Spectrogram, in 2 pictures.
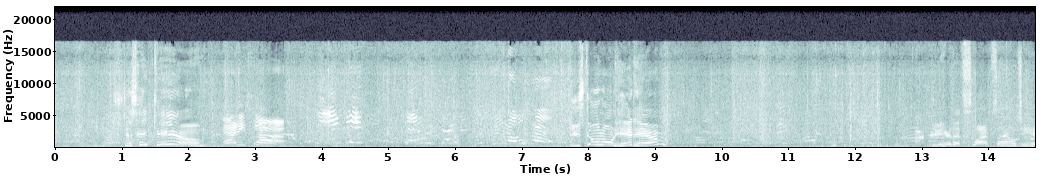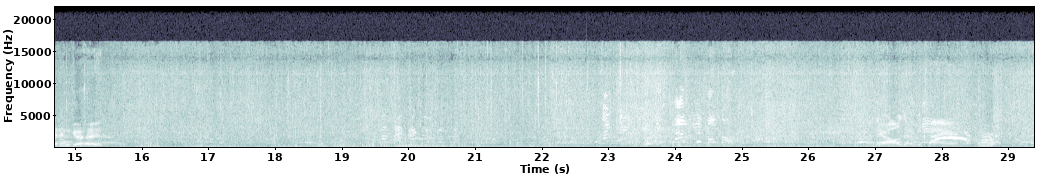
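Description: Small waves lap steadily outdoors.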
